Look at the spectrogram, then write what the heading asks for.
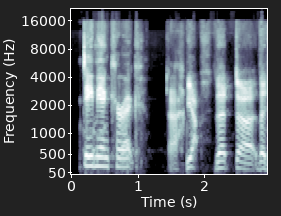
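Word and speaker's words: Damien Kurek: That the incumbent uh MP, is it Kurrick? How do you pronounce his name? Damian Kurrick.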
